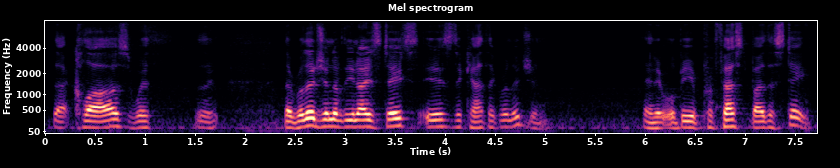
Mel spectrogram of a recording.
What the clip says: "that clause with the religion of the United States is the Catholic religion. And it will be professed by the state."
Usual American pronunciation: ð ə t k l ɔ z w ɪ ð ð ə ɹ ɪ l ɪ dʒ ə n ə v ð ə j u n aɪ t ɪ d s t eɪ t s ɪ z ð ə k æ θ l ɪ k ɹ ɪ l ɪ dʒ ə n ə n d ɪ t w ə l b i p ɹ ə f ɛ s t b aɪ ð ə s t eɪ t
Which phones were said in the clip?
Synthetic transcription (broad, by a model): ð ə t k l ɔ z w ɪ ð ð ə ɹ ɪ l ɪ dʒ ə n ə v ð ə j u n aɪ t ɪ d s t eɪ t s ɪ z ð ə k æ θ l ɪ k ɹ ɪ l ɪ dʒ ə n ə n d ɪ t w ə l b i p ɹ ə f ɛ s t b aɪ ð ə s t eɪ t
